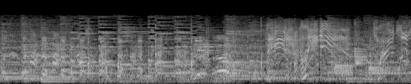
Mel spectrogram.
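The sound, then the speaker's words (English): A voice imitates a cartoon duck with a continuous, raspy, quacking babble that warbles up and down in pitch, loud for about four seconds. “Does anybody understand what this duck is saying?”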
